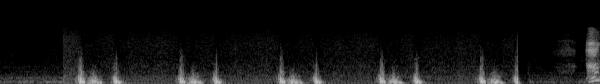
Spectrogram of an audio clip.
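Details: Teaching recording, patient possibly in left lateral position for apex listening: regular paired heart sounds about 60 a minute with a soft sound between them, a functional systolic murmur; brief voice at the end.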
